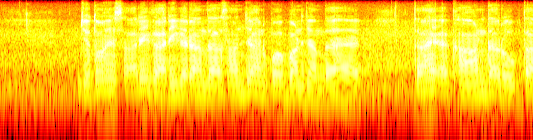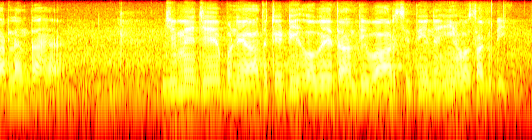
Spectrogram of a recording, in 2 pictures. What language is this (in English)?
Punjabi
